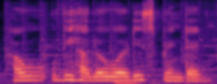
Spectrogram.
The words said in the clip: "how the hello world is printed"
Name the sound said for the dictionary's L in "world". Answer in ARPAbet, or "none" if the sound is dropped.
none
